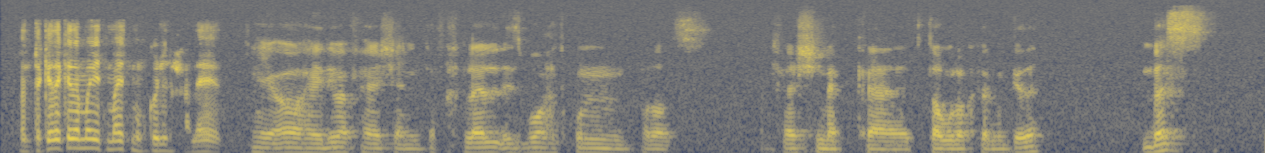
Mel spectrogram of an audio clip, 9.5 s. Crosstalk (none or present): none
